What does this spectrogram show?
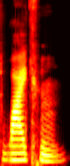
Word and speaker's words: Suicune: do you pronounce suicune anyways um it's obviously pronounced swaycoon but yeah basically um Arceus is essentially poke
